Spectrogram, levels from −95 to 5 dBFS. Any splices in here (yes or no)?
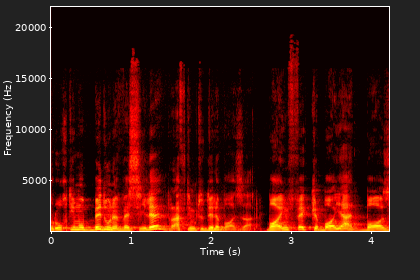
yes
